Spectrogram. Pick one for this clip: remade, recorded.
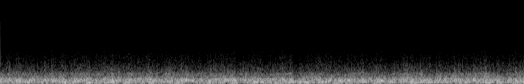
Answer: remade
